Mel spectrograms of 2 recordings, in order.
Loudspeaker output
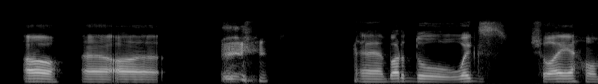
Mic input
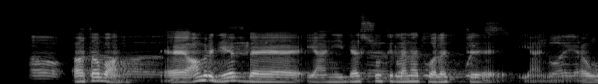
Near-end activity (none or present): present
